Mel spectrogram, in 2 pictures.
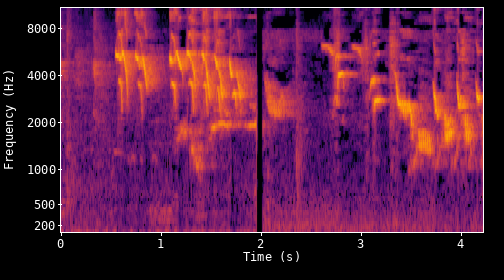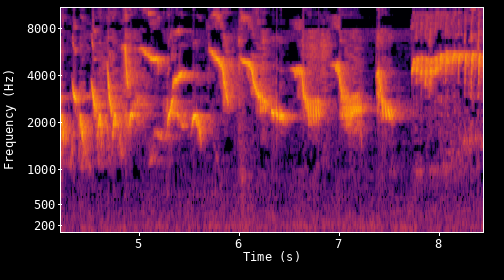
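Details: Energetic white-rumped shama song for stimulating other shamas: loud, varied phrases of high chattering notes sliding into a quick series of downward-swept whistles, closing with a sustained high note.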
